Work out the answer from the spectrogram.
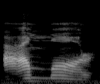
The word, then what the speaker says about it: Ammar: In fact, my name is Ammar. The A sound does not exist in English.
